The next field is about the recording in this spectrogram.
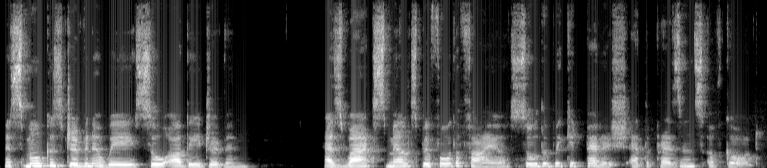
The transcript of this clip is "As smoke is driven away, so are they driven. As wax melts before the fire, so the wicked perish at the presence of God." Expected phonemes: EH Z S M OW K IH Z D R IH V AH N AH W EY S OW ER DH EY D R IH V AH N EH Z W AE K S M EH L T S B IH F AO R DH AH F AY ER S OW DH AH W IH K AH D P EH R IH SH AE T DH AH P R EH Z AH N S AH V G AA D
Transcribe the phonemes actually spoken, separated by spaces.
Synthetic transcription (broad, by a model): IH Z S M OW K IH Z D R IH V AH N AH W EY S OW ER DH EY D R IH V AH N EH Z W AE K S M EH L T S B IH F AO R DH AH F AY ER S OW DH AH W IH K AH D P EH R IH SH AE T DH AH P R EH Z AH N S AH V G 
